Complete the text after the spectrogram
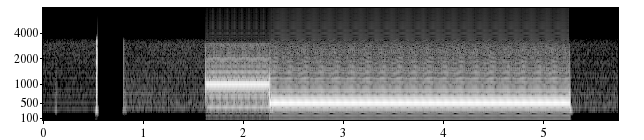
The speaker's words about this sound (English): Guthrie Air, stand by for tones.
